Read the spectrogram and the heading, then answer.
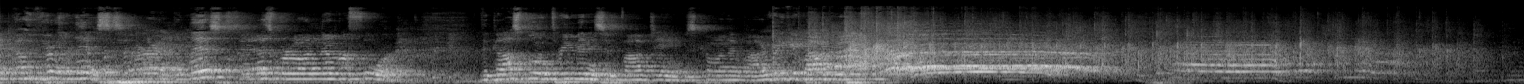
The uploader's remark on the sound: Sunday Sermons - Live in-person.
